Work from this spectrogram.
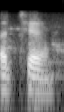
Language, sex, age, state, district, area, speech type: Urdu, male, 30-45, Uttar Pradesh, Ghaziabad, rural, conversation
